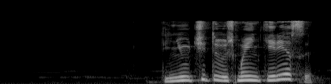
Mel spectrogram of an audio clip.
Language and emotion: Russian, angry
